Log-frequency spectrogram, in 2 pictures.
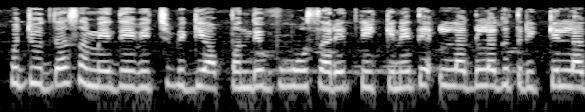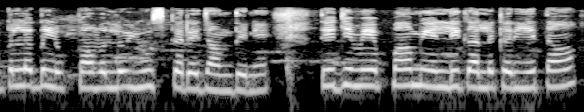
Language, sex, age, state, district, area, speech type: Punjabi, female, 30-45, Punjab, Mohali, urban, spontaneous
